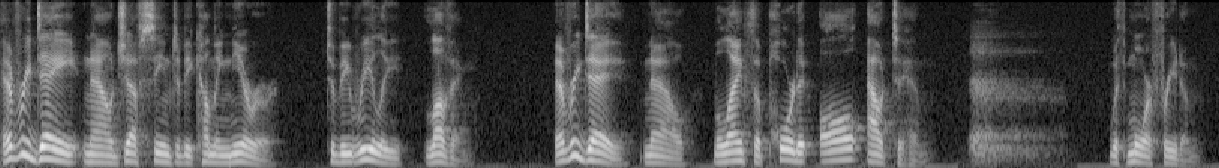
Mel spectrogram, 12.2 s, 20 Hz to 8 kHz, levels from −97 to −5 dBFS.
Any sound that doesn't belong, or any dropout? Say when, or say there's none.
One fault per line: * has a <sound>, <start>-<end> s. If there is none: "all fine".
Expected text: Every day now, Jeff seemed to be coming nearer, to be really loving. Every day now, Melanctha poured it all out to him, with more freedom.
* has a sigh, 9.7-10.7 s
